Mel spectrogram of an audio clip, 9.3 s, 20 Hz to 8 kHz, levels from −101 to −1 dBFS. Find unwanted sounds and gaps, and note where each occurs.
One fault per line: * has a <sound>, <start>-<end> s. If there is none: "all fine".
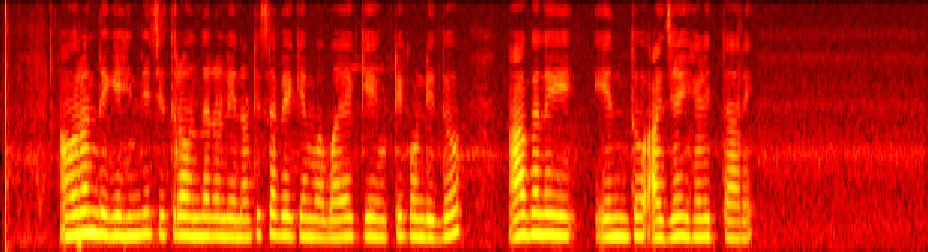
all fine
